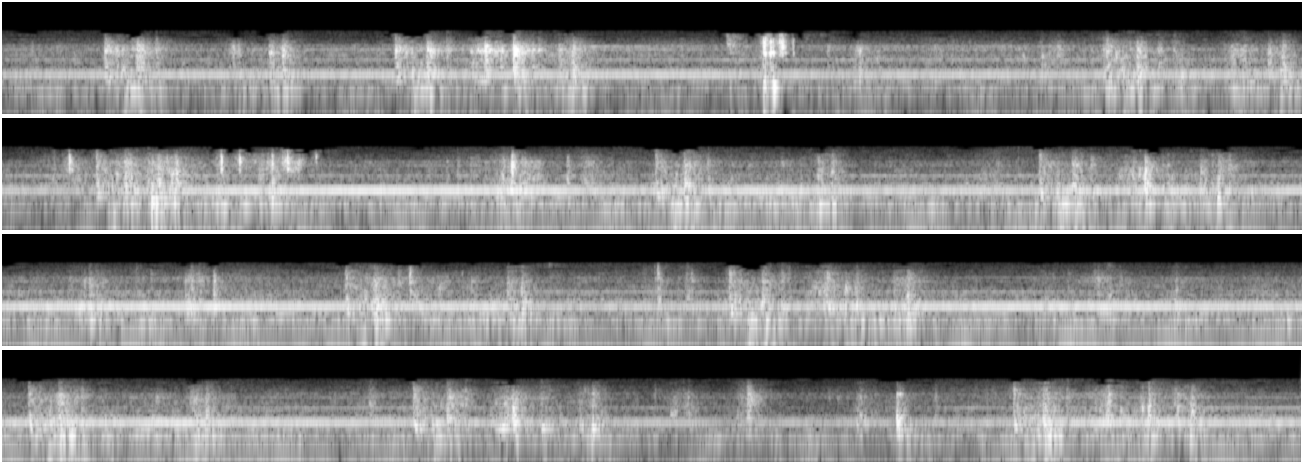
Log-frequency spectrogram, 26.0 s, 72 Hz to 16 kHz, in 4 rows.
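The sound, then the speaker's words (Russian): A printer prints a 16-page job without copies, running steadily with a constant mechanical hum broken by rapid clicks and clatters as pages feed through, with no one speaking. “Нет, я просто ограничил, чтобы он, если что, не пошел дальше печатать.”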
